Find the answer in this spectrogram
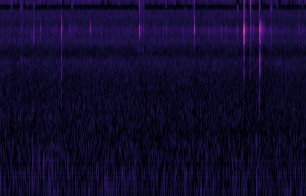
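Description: Near silence: faint outdoor hiss with scattered faint, sharp clicks, the two loudest a moment apart about five seconds in.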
